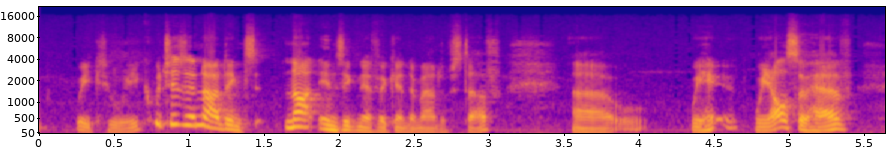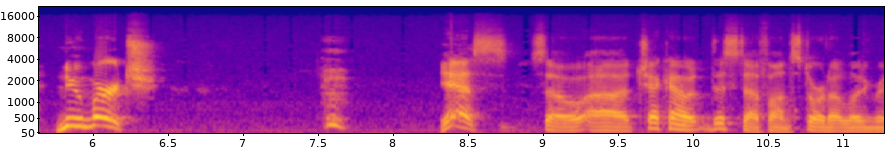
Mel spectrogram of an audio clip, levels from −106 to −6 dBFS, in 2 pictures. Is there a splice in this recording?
no; 0 cuts

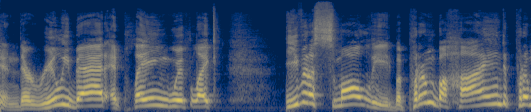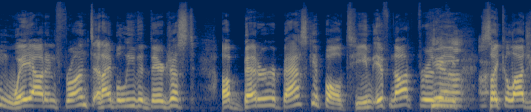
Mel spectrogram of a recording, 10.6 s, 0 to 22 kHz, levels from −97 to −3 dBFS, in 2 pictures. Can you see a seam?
no; 0 cuts

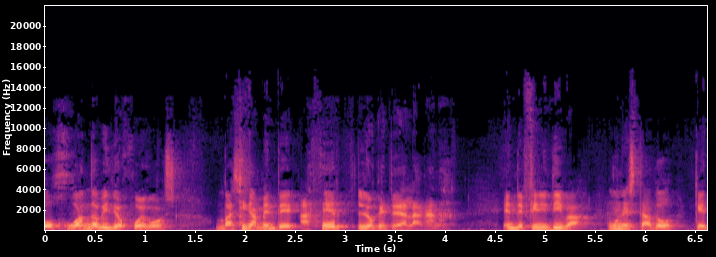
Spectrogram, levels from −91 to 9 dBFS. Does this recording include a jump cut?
yes; 1 cut; at 5.6 s

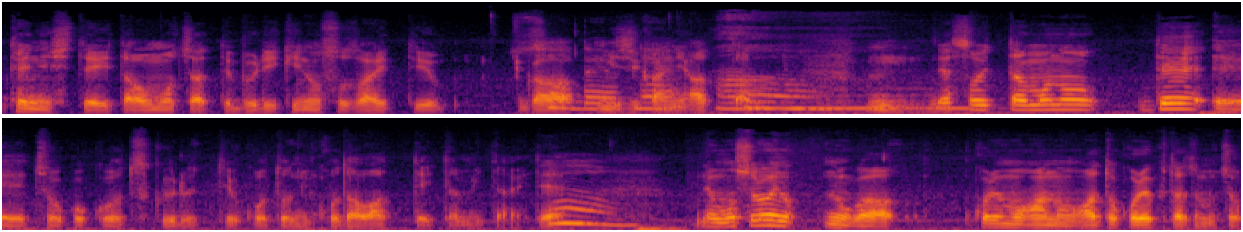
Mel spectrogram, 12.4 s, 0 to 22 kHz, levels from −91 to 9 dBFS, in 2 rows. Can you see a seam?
no; 0 cuts

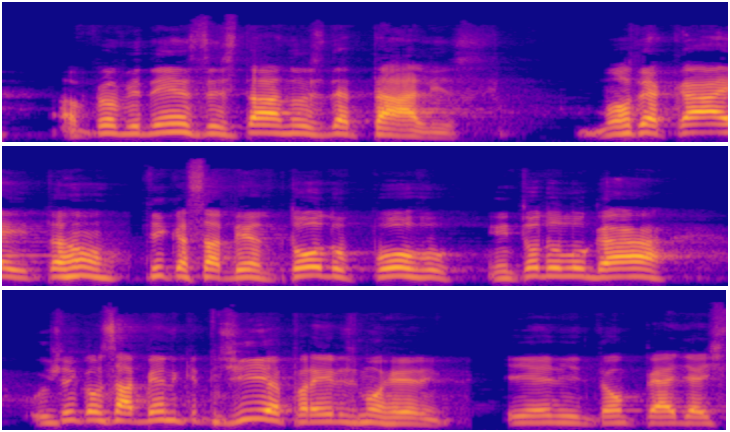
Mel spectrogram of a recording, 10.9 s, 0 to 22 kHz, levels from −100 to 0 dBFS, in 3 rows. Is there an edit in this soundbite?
yes; 4 cuts; at 4.3 s, 7.5 s, 8.3 s, 9.6 s

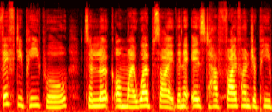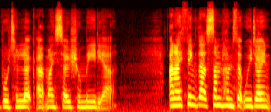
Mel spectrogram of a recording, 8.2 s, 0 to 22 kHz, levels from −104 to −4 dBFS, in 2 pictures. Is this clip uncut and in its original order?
yes; 0 cuts

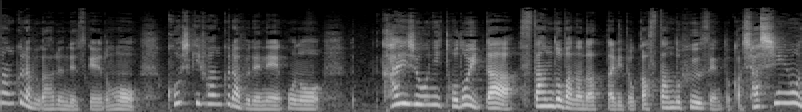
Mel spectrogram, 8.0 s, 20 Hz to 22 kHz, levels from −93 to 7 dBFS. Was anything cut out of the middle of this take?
no; 0 cuts

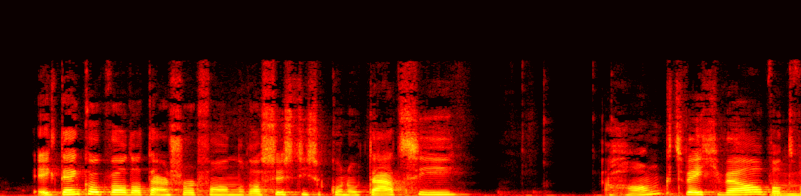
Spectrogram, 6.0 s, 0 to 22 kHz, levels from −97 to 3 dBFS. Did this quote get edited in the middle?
no; 0 cuts

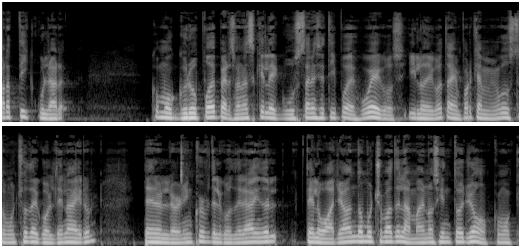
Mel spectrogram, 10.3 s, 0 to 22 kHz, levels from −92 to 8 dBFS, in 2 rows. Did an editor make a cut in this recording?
no; 0 cuts

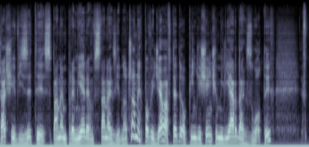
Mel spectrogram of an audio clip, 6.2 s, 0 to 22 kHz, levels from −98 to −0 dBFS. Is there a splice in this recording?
no; 0 cuts

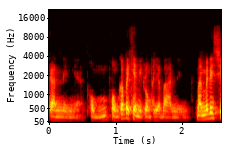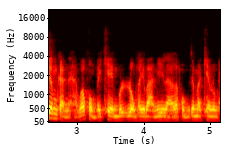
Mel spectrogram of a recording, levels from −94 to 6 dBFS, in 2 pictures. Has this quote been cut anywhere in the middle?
yes; 1 cut; at 2.1 s

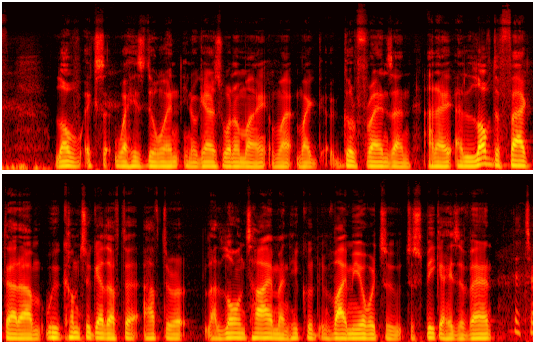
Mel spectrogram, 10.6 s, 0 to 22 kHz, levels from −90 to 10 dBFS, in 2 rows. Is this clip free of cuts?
no; 1 cut; at 4.2 s

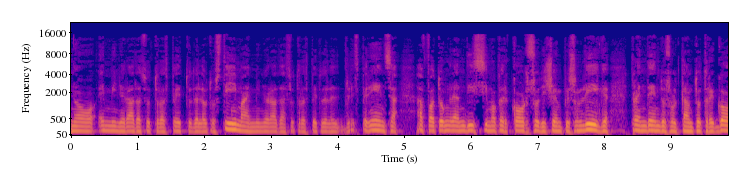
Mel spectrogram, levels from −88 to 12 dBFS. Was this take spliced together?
no; 0 cuts

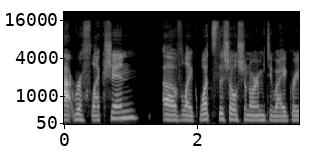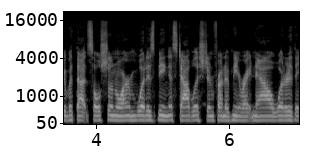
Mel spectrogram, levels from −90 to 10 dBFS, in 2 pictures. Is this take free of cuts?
no; 1 cut; at 3.0 s

